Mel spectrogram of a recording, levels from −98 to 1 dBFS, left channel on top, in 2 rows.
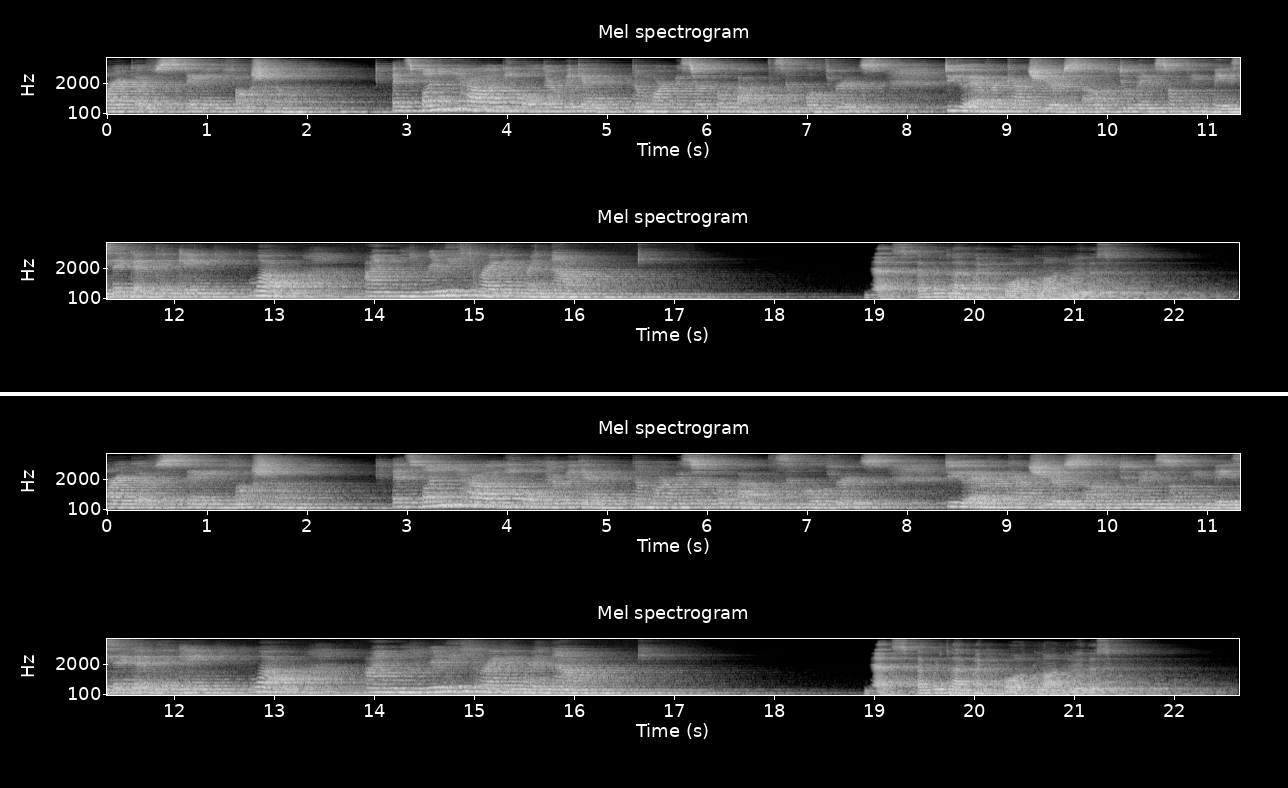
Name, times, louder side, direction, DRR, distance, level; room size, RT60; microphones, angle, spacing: voice 1, 0.0-2.1 2.9-5.0 5.3-16.2, left 1 dB, 40° left, -4 dB, 1.1 m, -19 dB
sound 1, 10.3-17.2, equal, 65° left, 0.8 m, -33 dB
voice 2, 19.0-21.4, right 1 dB, 15° right, 1 dB, 0.5 m, -20 dB
7.2 x 5.2 x 3.7 m, 2.4 s
head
